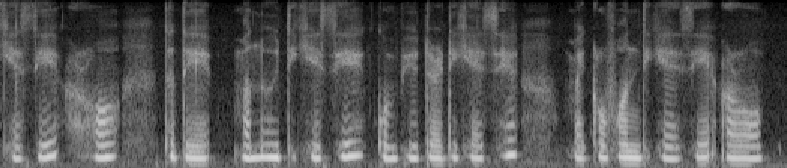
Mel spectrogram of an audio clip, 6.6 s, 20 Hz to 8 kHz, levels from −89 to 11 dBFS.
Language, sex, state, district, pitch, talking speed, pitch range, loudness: Nagamese, female, Nagaland, Kohima, 215 Hz, 130 wpm, 210-225 Hz, -15 LUFS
